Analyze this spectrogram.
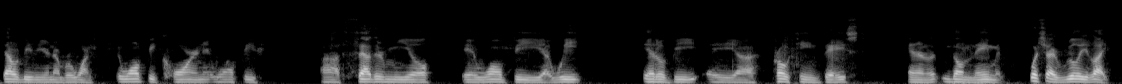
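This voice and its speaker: Older man, low-pitched and hoarse from a cold, pausing often as he reviews pond food. Dull, dry home recording. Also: level tone, no echo. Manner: halting, pauses mid-sentence to find words. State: hoarse from a cold, voice cracking upward. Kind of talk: casual product review.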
